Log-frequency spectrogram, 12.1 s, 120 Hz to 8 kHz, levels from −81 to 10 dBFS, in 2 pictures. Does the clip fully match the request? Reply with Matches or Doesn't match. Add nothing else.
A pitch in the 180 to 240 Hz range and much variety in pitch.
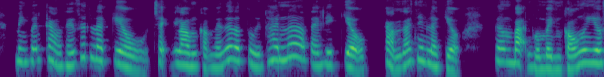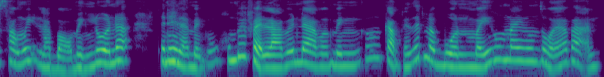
Doesn't match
